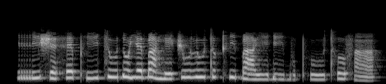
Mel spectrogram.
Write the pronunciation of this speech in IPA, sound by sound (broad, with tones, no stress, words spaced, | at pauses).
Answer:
ri˨˦ʃɛ˨hɛ˦ pʰiː˨˦t͡suː˦ɗo˦ jɛ˦ɓa˦˨ ŋeː˨t͡ʃuː˦luː˦tʊ˦ kʰi˦ɓaː˨ ɣi˨ɗiː˨bʊ˨ pʰuː˨ tʰo˦fã˨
